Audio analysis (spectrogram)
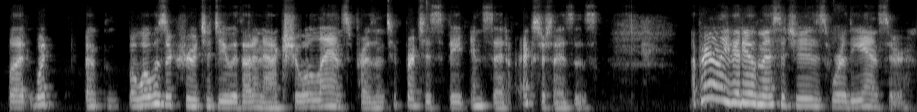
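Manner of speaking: steady read-aloud storytelling voice; story narration. Acted. Narrator reading the fanfic chapter aloud to friends, storytelling.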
